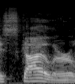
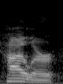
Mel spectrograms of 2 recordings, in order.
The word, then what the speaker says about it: Kyler: hawk tells kyler and i want to say skyler like skylar and breaking bad but i said it right kyler that he keeps pulling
